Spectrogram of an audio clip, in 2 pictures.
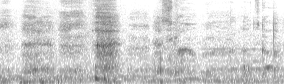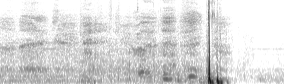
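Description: A person breathing hard and gasping while climbing stairs, roughly one breath a second, with rustling from the phone being handled. Near the end there is a loud double bump, then the sound cuts off.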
